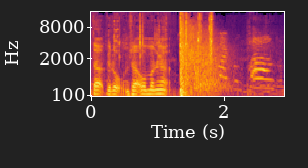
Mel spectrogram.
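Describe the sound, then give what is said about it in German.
A single loud, sharp gunshot: a test shot fired into a sand-filled barrel. It cuts in after talk, has a brief decaying tail, and talk resumes. “einen Testschuss in die sandgefüllte Tonne abfeuert”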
